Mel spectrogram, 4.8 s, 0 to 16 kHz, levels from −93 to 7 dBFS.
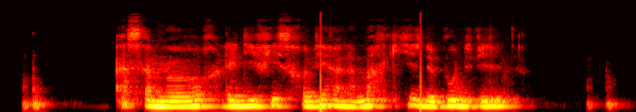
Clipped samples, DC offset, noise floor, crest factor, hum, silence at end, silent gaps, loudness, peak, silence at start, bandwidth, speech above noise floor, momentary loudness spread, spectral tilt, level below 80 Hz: under 0.1%; under 0.1%; -69 dBFS; 16 dB; none; 0.2 s; 4.34-4.38 s; -21 LUFS; -6 dBFS; 0.15 s; 7 kHz; 49 dB; 17 LU; -8 dB/octave; -52 dBFS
